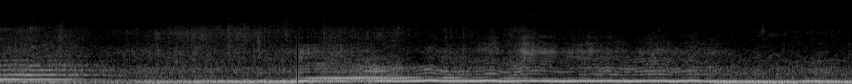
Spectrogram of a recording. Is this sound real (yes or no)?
yes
